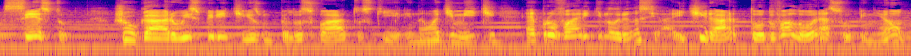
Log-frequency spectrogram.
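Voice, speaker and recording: A man's voice: medium pitch, animated, a little slow. A man with a Brazilian accent reading a scripted text in an emphatic, declamatory, didactic manner. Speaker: narrator. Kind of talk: scripted narration of a spiritist text. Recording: music bed under the voice. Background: music.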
